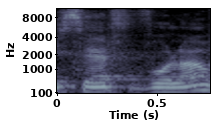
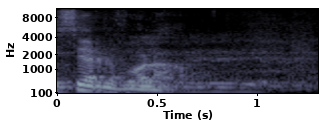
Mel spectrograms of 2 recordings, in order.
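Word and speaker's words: cerf-volant: We don't say cerf volant, we say cerf volant.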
